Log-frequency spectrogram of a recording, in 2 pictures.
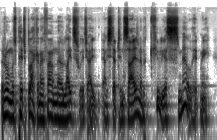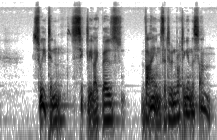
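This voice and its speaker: Creaky-voiced man telling a dramatic story. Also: medium pitch, lively intonation, normal speed, a little mellow. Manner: arch, droll, dramatic delivery. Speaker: monologue performer. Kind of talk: theatrical scripted first-person storytelling. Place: small theatre stage, live performance.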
